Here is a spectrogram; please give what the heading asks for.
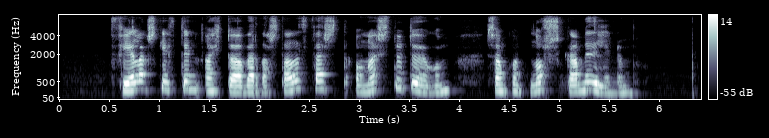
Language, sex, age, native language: Icelandic, female, 40-49, Icelandic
